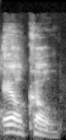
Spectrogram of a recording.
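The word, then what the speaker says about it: Elko: Mike Elco.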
